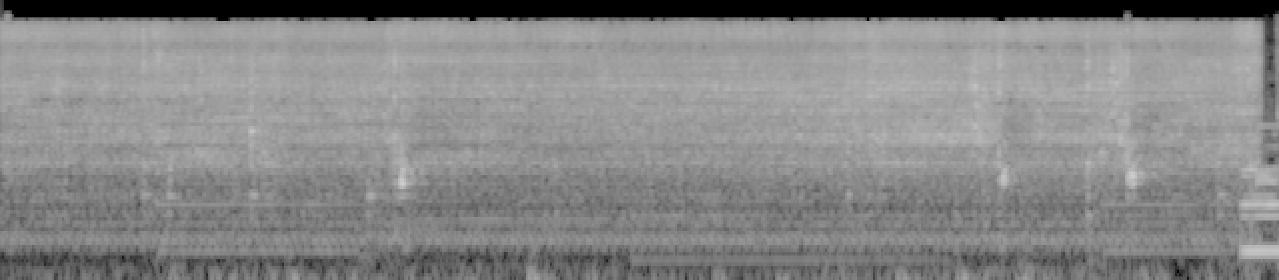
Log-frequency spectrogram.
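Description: Chicken pieces frying hard in masala in a metal kadai on a high gas flame: a steady sizzle, with a few knocks and scrapes of the metal spatula stirring against the pan. The sizzle cuts off suddenly near the end.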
